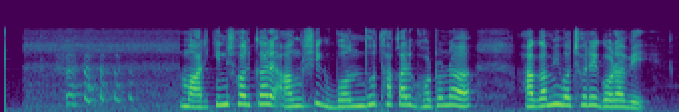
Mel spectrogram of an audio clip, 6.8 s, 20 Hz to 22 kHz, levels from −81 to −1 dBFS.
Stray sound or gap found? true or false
true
